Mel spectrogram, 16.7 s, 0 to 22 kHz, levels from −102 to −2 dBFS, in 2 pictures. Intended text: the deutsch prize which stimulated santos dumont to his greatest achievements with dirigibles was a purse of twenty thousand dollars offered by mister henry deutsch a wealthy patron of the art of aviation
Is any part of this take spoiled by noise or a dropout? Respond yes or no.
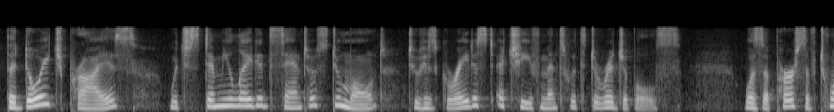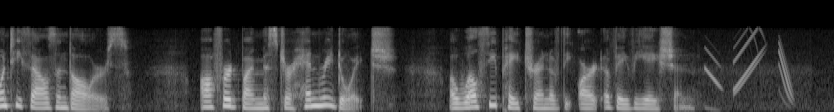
yes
